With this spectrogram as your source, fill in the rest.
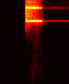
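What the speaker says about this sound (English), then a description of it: "allow the sound of the bells to gently guide you back to your physical position" A single clear, bright bell tone rings out at the end of a yoga session, one short strike with a thin ringing tail, alone in silence.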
